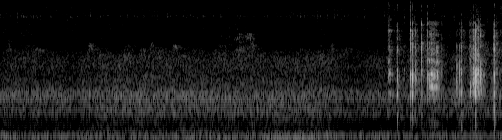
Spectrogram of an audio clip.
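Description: Fingertips and long nails tap and scratch the flat surface of a small, solid bamboo board held close to the microphone. For about four seconds, a soft, low hum carries a faint scratching. Then a quick run of short, dry, bright taps with almost no ring closes the clip.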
